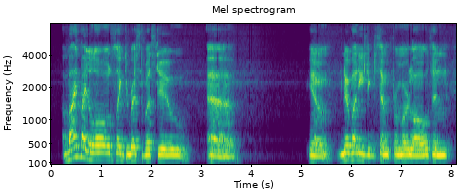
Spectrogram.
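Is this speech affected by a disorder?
Yes: cerebral palsy; voice sound affected.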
